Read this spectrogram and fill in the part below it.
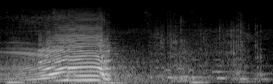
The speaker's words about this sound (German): Teile der Kuhsprache im Fachjargon Vokalisation zu entschlüsseln.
